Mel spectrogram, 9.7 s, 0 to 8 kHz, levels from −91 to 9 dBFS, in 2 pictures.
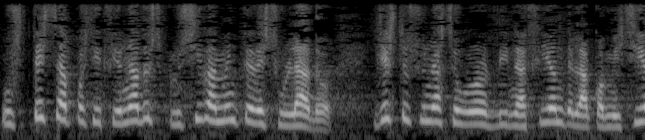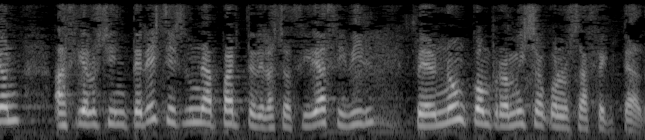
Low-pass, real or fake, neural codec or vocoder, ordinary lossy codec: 7.2 kHz; real; none; none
